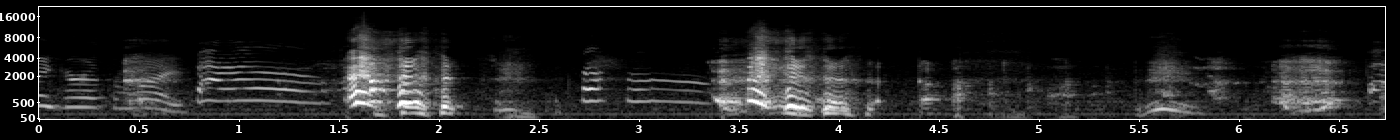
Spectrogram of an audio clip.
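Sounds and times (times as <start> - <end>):
speech: 0.0 - 2.6, 3.4 - 4.3
faint steady hum: 0.0 - 6.7
cat meowing and caterwauling: 0.8 - 1.6, 2.7 - 3.6
laughter: 1.5 - 2.4, 3.4 - 6.7.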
